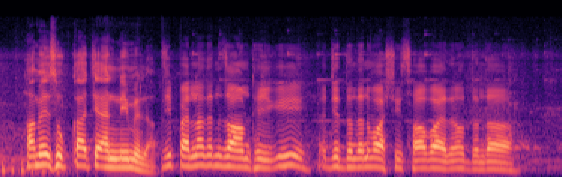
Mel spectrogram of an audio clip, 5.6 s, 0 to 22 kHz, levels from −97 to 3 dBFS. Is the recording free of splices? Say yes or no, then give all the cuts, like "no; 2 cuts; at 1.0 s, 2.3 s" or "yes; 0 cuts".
no; 1 cut; at 1.6 s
